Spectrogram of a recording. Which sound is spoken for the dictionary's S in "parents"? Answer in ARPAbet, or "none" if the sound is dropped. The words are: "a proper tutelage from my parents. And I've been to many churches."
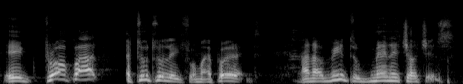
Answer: none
